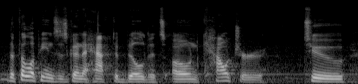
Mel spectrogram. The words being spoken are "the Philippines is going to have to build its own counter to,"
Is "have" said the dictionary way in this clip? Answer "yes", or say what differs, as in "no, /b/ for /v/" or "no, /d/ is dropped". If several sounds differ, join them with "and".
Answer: no, /f/ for /v/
